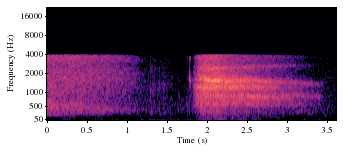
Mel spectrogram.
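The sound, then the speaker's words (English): Deep breathing: a long, soft breath tapers into a pause, then a second fuller, airy breath swells and slowly fades, with no talk over it. “take a deep breath. In fact, so will I”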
